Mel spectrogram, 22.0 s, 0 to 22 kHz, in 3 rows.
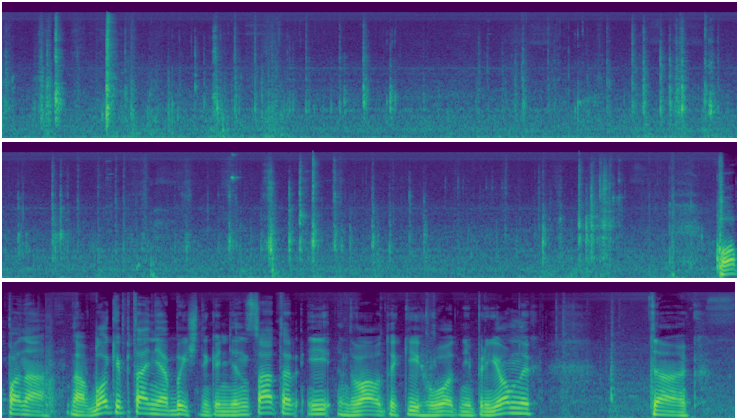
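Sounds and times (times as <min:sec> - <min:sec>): fingers handling plastic: 0:00.0 - 0:13.4.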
